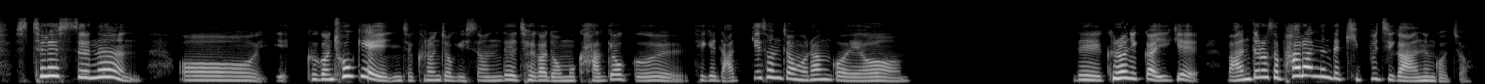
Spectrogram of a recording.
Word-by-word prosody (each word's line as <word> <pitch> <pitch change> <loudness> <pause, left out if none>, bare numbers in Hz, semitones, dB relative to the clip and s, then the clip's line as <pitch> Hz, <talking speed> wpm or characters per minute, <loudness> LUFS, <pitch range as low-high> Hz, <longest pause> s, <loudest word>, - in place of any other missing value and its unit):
스트레스는 335 - +3 0.4
어 190 -2 -2 0.2
예 175 - -10 0.2
그건 235 0 +1
초기에 365 - +5
인제 180 +2 -8
그런 200 +3 -5
적이 180 -3 -6
있었는데 185 +5 -5
제가 195 0 -2
너무 175 0 -4
가격을 180 -2 -4
되게 195 -1 -7
낮게 165 - -7
선정을 275 -10 0
한 230 0 0
거예요. 170 -3 -4 1.6
네 205 -1 0
그러니까 265 +1 +4
이게 185 0 -2 0.3
만들어서 275 - +2
팔았는데 375 -4 +4
기쁘지가 225 -5 -4
않은 175 +2 -2
거죠. 150 -2 -13
195 Hz, 255 characters per minute, -22 LUFS, 180-255 Hz, 1.6 s, 초기에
